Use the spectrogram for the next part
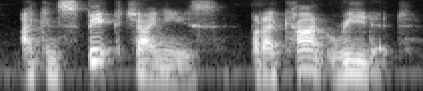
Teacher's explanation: the content word is changing to speak comparing speak with read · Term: focus word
